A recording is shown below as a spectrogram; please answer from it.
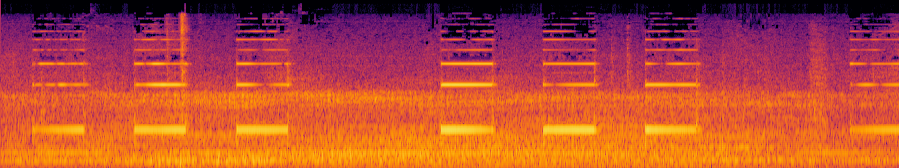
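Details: Old second-hand Saturn server tower case switched on; high beep repeats about once a second with irregular gaps over fan hum, a startup error pattern the owner suspects is a RAM problem.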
